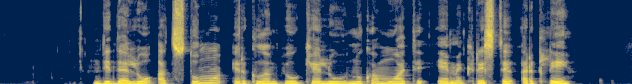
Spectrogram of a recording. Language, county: Lithuanian, Vilnius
